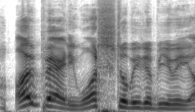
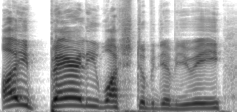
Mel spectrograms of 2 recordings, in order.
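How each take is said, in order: First: Sing-song mocking of a smug fan; mocking quote. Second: Said in the usual way. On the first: Mocking a smug fan who claims not to watch WWE. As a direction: mimic the smug commenter. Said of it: "when they're saying".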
